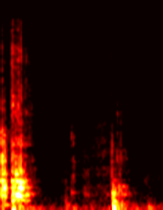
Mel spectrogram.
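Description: Carpeted storage-compartment lid on a bass boat's rear deck being handled and swung shut: a brief rustle at the start, then a single dull thud about one and a half seconds in as the lid closes.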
